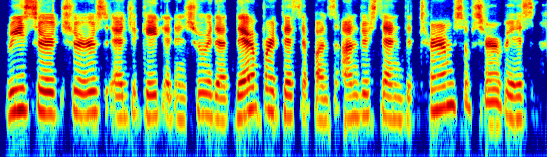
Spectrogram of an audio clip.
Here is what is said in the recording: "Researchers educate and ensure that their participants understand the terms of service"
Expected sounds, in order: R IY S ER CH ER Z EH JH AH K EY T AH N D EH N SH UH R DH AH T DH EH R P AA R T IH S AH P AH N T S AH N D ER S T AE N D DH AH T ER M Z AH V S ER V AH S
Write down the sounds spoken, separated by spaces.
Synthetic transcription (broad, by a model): R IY S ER CH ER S EH JH AH K EY T AH N D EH N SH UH R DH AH T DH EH R P AA R T IH S AH P AH N T S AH N D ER S T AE N D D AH T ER M S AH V S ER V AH S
